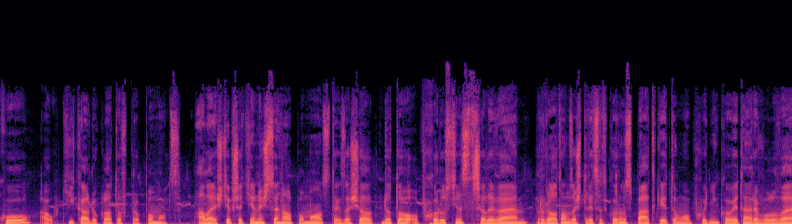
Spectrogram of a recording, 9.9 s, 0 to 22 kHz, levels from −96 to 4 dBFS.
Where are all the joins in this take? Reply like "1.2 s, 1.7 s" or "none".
none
